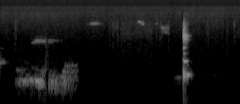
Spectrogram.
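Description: A dove cooing faintly in one low phrase, then a single sharp click near the end.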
